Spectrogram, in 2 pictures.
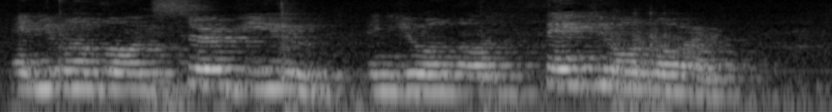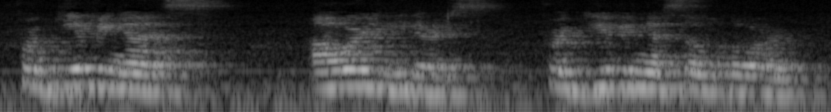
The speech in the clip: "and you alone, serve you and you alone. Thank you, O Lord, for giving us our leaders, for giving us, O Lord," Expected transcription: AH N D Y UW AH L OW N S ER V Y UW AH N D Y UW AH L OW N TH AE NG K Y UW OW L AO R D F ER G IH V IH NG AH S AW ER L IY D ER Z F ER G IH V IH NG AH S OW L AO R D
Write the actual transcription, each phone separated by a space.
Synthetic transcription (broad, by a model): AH N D Y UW AH L OW N S ER V Y UW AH N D Y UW AH L OW N TH AE NG K Y UW OW L AO R D F ER G IH V IH NG AH S AW ER L IY D ER Z F ER G IH V IH NG AH S OW L AO R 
